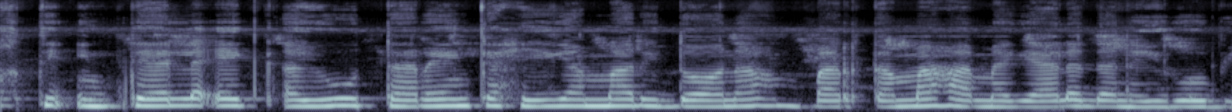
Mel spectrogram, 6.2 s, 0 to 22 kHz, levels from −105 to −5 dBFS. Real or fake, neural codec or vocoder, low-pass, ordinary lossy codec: real; none; none; none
